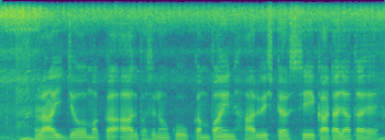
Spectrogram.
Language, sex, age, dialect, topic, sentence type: Hindi, male, 31-35, Kanauji Braj Bhasha, agriculture, statement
